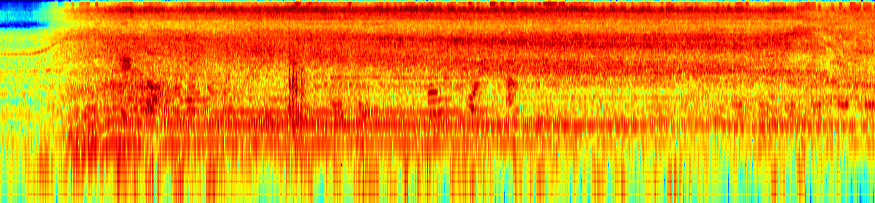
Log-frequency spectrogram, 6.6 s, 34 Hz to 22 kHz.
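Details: Brand-new DJI Mavic Mini 4 Pro on its first flight, replacing a Mini 2; motors spool up quickly to a smooth, steady buzzing hover with even pitch and no roughness, and the drone sounds healthy.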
